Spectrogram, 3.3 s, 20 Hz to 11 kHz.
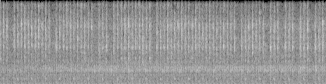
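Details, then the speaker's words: Farmall F-20 tractor running for the first time in 11 years, started after a new battery cable and a truck jump: low lumpy idle with uneven thumps and dropped beats, running worse than the others; rough running, cause not identified. "Man, he runs a lot worse than the other 8s."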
